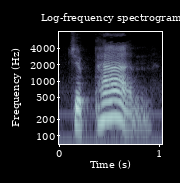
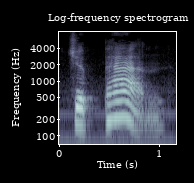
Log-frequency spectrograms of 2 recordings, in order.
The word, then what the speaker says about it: Japan: while listening to me what part of the word is jumping up okay let's see I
